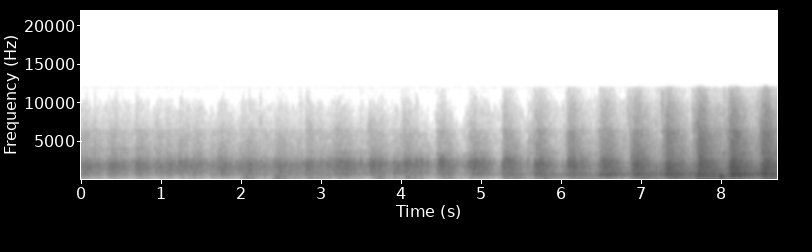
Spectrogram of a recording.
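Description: Audience applauding, the scattered clapping turning into rhythmic clapping in unison about halfway through.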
